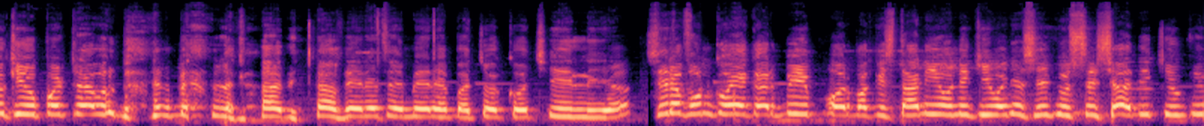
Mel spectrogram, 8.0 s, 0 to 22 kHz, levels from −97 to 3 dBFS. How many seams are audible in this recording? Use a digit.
1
